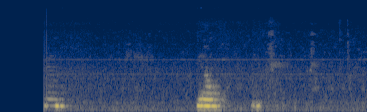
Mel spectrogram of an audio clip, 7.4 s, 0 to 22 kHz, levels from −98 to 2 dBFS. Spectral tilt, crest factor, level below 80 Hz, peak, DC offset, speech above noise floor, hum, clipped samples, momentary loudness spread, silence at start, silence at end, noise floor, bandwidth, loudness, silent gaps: -10.5 dB/octave; 22 dB; -64 dBFS; -8 dBFS; under 0.1%; 39 dB; none; under 0.1%; 23 LU; 0.85 s; 2.15 s; -61 dBFS; 3 kHz; -25 LUFS; none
